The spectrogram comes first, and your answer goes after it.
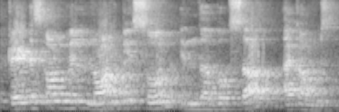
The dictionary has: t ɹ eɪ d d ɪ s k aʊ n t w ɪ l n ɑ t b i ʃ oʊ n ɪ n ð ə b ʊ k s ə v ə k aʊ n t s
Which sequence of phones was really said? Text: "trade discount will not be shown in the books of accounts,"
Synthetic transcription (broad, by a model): t ɹ eɪ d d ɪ s k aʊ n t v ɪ l n ɑ t b i s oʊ n ɪ n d ə b ʊ k s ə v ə k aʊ n t s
